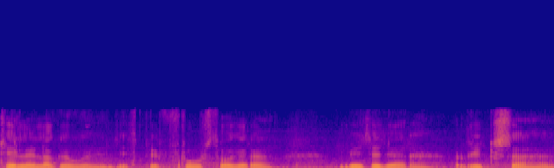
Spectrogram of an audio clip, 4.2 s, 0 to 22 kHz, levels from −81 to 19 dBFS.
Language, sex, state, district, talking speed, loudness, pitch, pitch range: Hindi, male, Chhattisgarh, Raipur, 185 wpm, -19 LUFS, 100 Hz, 95-115 Hz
